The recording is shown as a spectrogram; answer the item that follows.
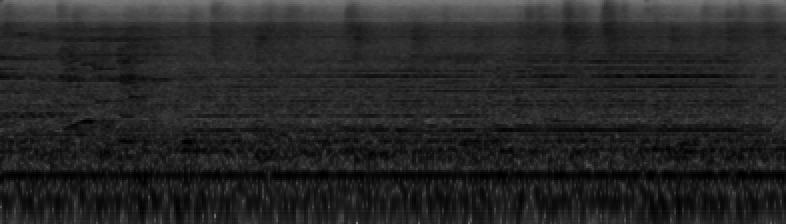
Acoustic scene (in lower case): cafe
